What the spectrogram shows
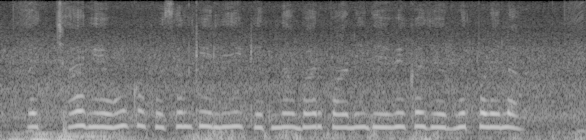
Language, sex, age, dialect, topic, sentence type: Bhojpuri, female, 18-24, Western, agriculture, question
